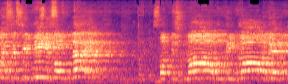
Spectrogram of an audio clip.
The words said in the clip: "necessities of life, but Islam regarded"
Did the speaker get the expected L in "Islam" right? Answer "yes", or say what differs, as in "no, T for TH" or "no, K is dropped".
no, N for L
